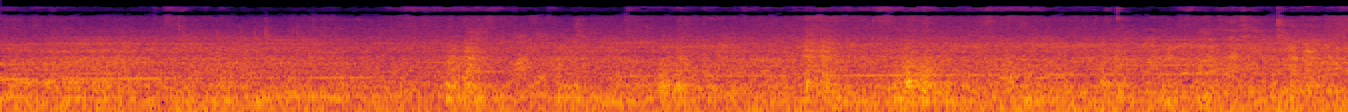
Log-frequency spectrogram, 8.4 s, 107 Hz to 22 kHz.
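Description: Keikyu 1000 series train with Toshiba PMSM traction motors running, heard inside the passenger car: a steady low rumble of wheels on rail with a few rail-joint clacks. A faint motor whine fades out in the first second.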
